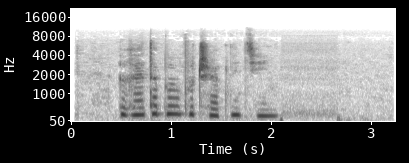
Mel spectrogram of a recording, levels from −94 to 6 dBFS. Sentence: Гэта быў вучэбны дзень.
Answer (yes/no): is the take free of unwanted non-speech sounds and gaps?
yes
